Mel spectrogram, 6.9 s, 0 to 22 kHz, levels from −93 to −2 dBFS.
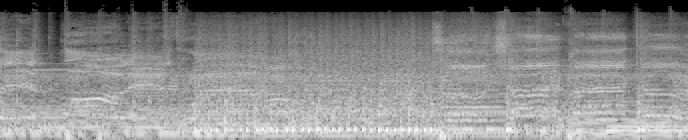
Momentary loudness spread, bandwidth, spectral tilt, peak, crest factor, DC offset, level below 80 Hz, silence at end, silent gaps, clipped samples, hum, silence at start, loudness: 3 LU; 16.5 kHz; -5 dB/octave; 0 dBFS; 10 dB; under 0.1%; -26 dBFS; 0 s; none; under 0.1%; none; 0 s; -11 LUFS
